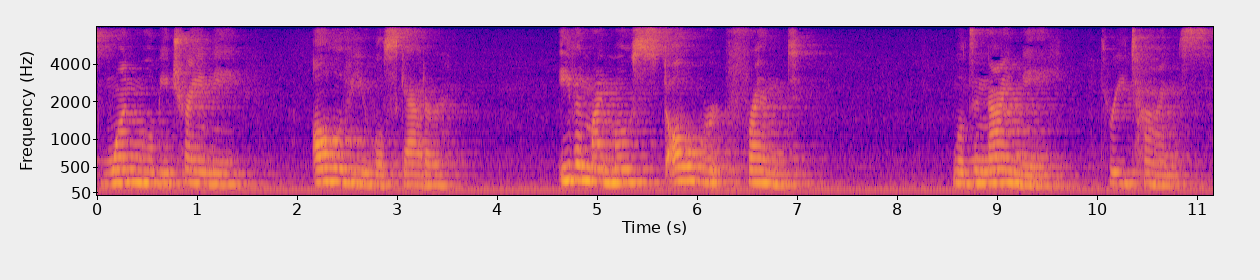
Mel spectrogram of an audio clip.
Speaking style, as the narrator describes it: Sadly, he says

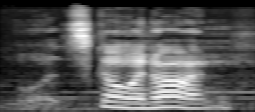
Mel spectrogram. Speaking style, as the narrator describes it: mumbled

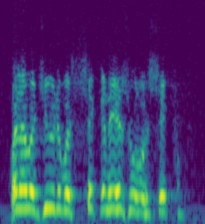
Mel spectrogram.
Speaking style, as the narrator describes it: he cried out

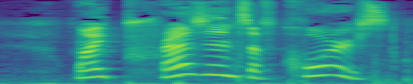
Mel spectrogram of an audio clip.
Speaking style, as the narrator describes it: they exclaimed with delight

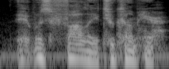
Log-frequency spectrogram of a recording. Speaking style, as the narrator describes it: Drizzt whispered under his breath

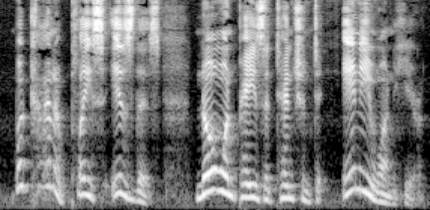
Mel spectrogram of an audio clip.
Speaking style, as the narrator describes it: cried Malachi

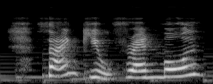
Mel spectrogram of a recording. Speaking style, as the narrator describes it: the deer cried out

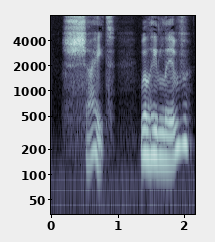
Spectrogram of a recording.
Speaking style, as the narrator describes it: Draco snorted

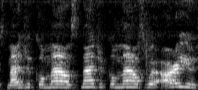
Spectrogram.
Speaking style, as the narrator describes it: she whispered

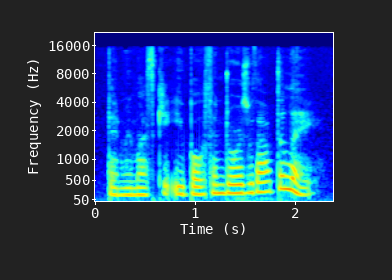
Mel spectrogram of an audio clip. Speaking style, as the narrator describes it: cried Mr

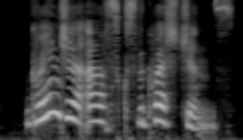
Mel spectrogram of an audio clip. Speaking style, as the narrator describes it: she snaps

